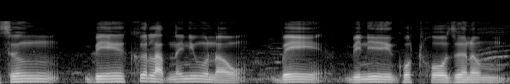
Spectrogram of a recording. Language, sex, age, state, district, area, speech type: Bodo, male, 30-45, Assam, Udalguri, rural, spontaneous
